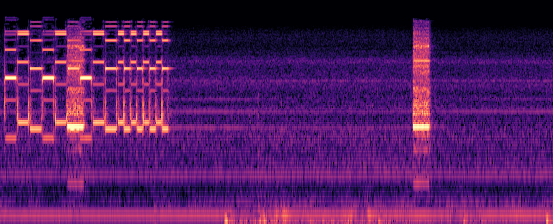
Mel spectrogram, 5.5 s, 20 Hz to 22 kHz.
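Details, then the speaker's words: Hobbywing XRotor X6 Plus DroneCAN motor on bench, powered by two 4S batteries in series: rising power-up tones, then single beep every 2-3 seconds; ESC ready but Cube Pilot flight controller not yet communicating. "You can hear it just going beep about every 2-3 seconds. That's what we want. That means the motor is happy and ready, but the speed controller, or actually the Cube Pilot flight controller, is not talking to the speed controller yet."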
